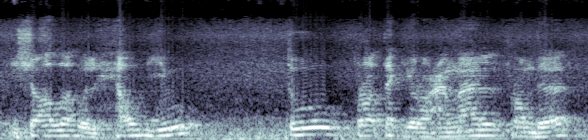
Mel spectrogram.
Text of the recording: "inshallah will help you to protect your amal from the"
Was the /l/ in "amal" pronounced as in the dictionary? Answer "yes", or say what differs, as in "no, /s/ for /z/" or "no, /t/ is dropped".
yes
